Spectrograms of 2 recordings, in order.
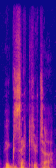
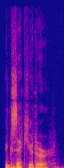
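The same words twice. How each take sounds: First: British pronunciation, with a clear T and no R. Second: American pronunciation, with a flapped T and an R. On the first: "U K pronunciation" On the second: "in American English it's similar, just that they use a flap T that sounds like a D"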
